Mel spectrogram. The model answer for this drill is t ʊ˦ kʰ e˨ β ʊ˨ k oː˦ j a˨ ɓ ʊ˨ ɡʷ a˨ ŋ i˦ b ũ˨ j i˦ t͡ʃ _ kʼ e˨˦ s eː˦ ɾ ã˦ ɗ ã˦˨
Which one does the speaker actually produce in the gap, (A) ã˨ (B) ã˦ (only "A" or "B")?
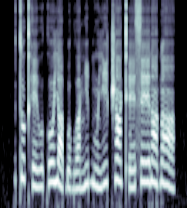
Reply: B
